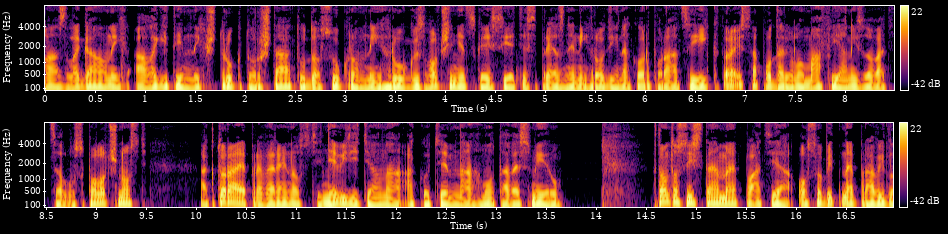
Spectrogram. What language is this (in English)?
Slovak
